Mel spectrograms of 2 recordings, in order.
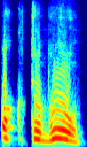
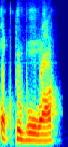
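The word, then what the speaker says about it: اكتبوا: Because we read it uktubu, not uktubuwa, uktubu.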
